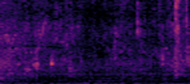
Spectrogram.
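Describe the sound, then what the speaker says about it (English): Water poured off the top of a gold pan while panning pay dirt for gold, a soft steady trickle and slosh running for about a second, close and quiet. "You pour off your excess"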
